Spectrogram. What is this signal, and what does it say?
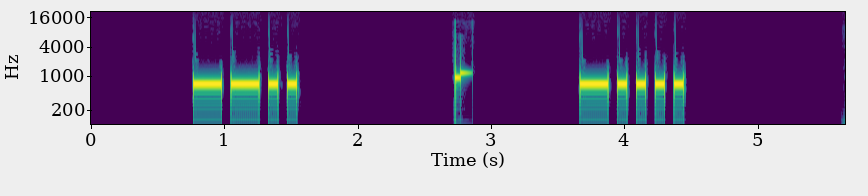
Morse code, heard as a keyed tone, about 17 wpm, 700 Hz. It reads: Z 6
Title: Single Character (Letter:Number:Punctuation:Prosign) Alt 17wpm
